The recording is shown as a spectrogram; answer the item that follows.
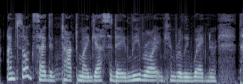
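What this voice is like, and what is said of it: Voice affected by a cold. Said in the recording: “I've got a cold, but my voice just went on me”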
